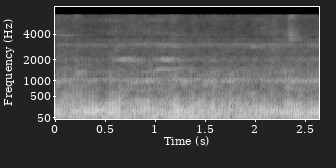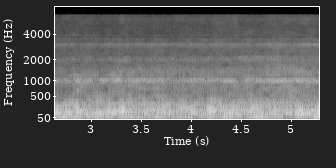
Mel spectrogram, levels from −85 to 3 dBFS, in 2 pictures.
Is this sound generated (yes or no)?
yes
